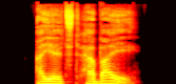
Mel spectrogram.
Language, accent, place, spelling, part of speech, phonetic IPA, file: German, Germany, Berlin, eilst herbei, verb, [ˌaɪ̯lst hɛɐ̯ˈbaɪ̯], De-eilst herbei.ogg
- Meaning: second-person singular present of herbeieilen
